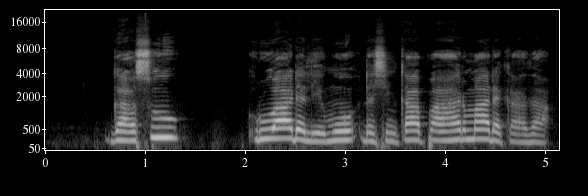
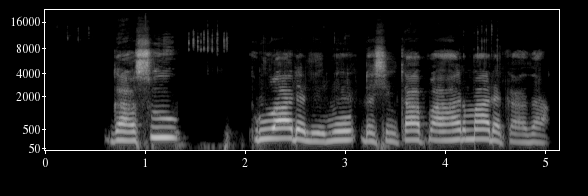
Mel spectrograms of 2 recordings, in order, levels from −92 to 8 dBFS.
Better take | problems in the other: first | noise reduction (neural mask model Resemble Enhance denoiser)

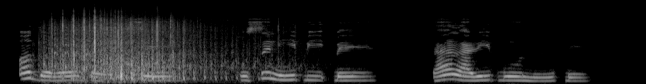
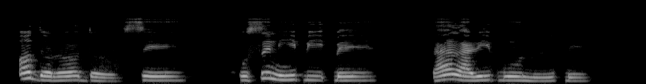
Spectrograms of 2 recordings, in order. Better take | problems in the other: second | background sound (Bird); as loud as the speech

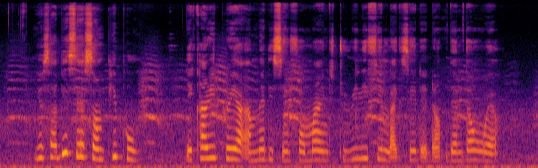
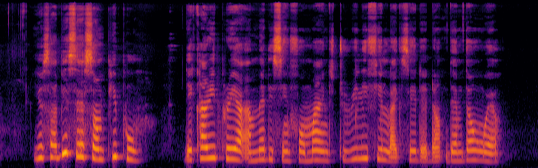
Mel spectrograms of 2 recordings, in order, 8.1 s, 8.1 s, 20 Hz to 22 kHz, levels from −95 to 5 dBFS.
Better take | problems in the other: second | background sound (Gull, seagull); 13 dB below the speech

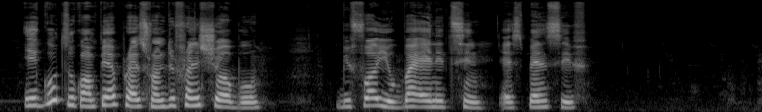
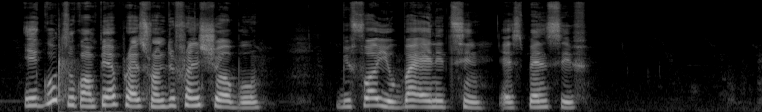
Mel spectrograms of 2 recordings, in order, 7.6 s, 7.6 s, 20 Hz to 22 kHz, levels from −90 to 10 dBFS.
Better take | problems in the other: first | background sound (Clapping); 19 dB below the speech

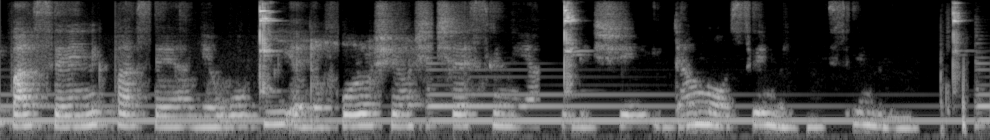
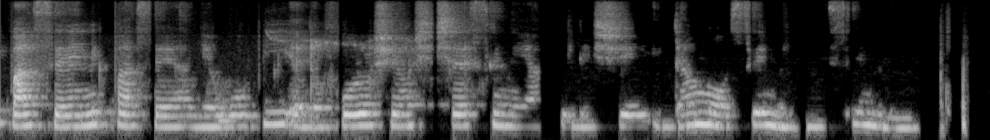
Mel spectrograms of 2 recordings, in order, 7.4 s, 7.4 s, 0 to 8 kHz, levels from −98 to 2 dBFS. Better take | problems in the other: second | background sound (Acoustic guitar + Chink, clink); 4 dB below the speech

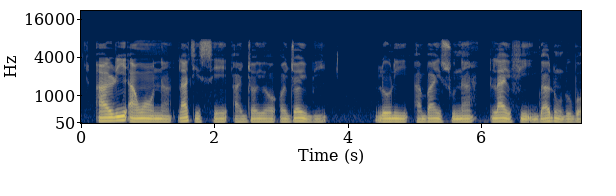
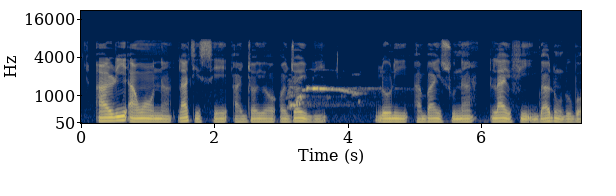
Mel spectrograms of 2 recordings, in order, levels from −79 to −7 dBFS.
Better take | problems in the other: first | background sound (Animal); 9 dB below the speech

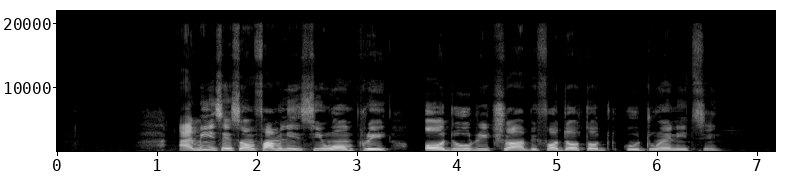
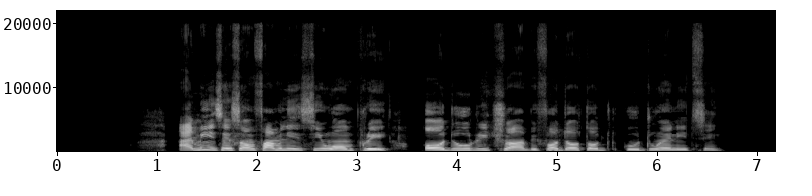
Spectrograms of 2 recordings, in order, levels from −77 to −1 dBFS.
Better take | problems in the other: first | noise reduction (neural mask model Resemble Enhance denoiser)

